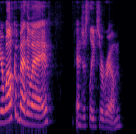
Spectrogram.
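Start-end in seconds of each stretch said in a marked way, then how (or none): 0.0-1.0 mock irked, put-out, raised, pitched-up voice. Retelling what Feyre says before leaving her room: annoyed Feyre voice. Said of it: "Feyre's kind of annoyed. She's like".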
